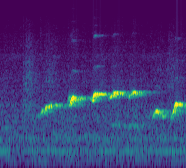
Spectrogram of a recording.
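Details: White-rumped shama, a melodious, varied singer able to mimic other birds, gives a run of clear whistled notes stepping upward in pitch, ending with a brighter rising phrase over a steady low hum.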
